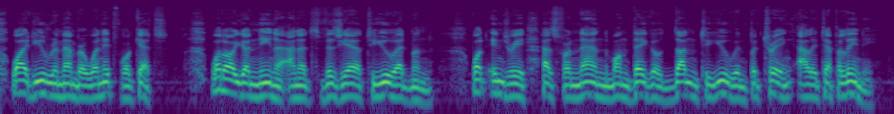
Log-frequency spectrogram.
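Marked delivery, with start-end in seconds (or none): none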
